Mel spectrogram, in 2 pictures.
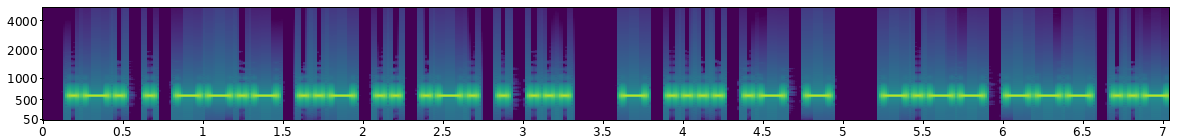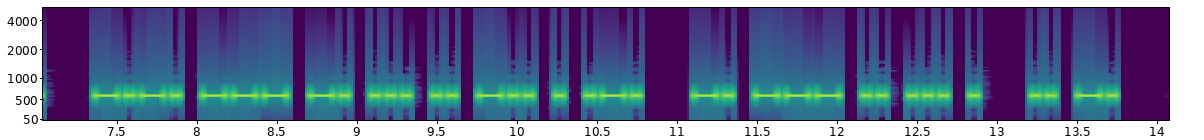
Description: Morse code, heard as a keyed tone, about 25 wpm, 600 Hz. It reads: REQUIRES THAT YOU CONSIDER NOISE IN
